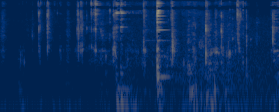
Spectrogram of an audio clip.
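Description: Close-up chewing and crunching of salad: scattered small clicks at first, then denser crunching from about a second in, loudest around two seconds in.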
